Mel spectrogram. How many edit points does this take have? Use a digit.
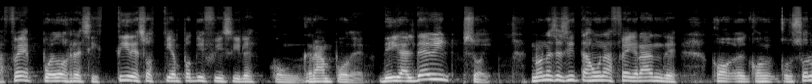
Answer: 3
